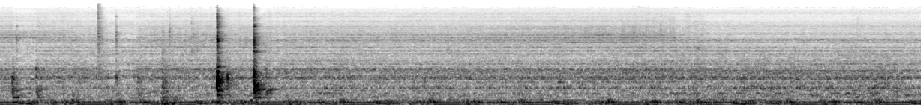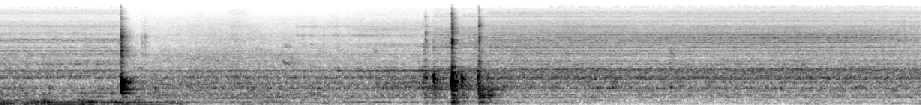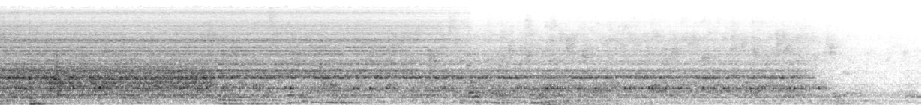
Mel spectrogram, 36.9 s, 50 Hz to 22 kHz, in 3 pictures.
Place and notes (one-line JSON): {"title": "Rte des Bruyères, Longuenesse, France - Longuenesse - Pas-de-Calais - Centre de Détention", "date": "2022-05-12 12:05:00", "description": "Longuenesse - Pas-de-Calais\nCentre de Détention\nintérieur cellule", "latitude": "50.73", "longitude": "2.25", "altitude": "71", "timezone": "Europe/Paris"}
